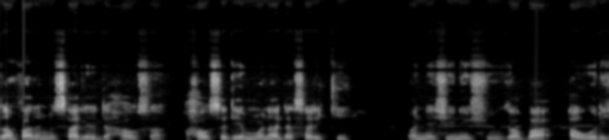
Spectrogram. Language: Hausa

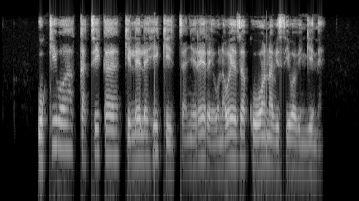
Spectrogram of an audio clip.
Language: Swahili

